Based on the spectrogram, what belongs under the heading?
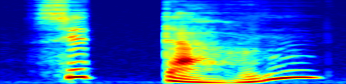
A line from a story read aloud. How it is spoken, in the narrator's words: said Umbridge in her soft, silky voice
